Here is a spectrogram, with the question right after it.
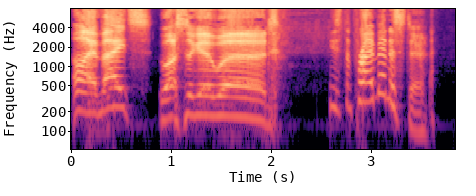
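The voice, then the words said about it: Put-on Australian accent. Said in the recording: “that is an easy one to put an Australian accent ... it ... on.”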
